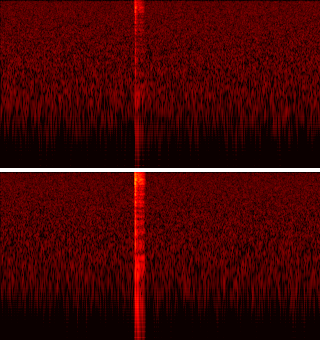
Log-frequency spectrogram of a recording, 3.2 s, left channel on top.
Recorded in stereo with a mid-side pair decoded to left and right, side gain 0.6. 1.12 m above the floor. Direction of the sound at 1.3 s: 65° right.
